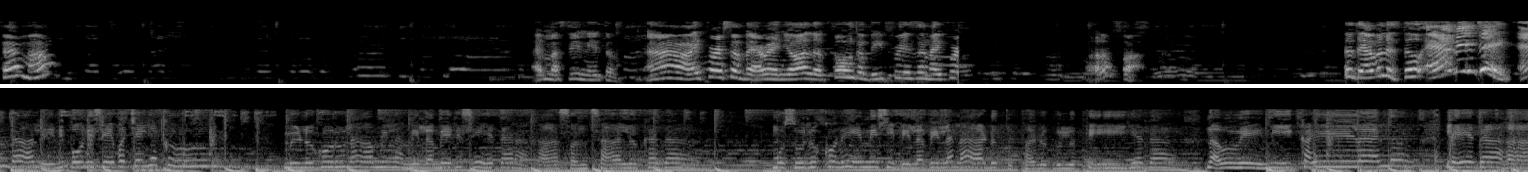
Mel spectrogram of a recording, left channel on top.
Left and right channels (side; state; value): both; different; correlation 0.00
